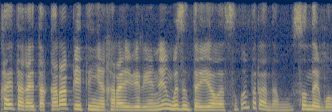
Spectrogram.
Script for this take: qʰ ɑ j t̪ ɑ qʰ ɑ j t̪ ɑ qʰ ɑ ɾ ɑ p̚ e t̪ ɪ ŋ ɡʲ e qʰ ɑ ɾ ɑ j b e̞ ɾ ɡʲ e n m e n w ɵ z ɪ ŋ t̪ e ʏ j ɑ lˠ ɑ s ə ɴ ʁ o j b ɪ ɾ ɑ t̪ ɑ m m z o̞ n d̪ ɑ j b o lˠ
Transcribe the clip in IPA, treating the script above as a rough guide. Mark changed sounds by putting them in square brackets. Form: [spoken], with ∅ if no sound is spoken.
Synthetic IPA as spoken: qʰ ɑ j t̪ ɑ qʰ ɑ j t̪ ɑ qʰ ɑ ɾ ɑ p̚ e t̪ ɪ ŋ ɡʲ e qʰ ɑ ɾ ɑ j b e̞ ɾ ɡʲ e n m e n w ɵ z ɪ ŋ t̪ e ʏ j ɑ lˠ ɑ s ə ɴ ʁ o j b ɪ ɾ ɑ [d̪] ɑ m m [s] o̞ n d̪ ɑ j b o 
